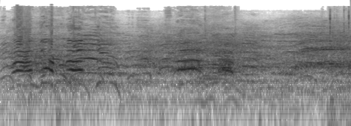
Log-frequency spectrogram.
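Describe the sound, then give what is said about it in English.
A packed gym crowd, mostly hometown, cheers and shouts at a wrestling match at the Sockeye Conference Regional Tournament in New Stuyahok, a loud, dense roar of many voices with rising whoops and surges of excitement that never fully die down. “As the two wrestled at the Sockeye Conference Regional Tournament last weekend in New Stuyahok, the crowd was dynamic.”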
